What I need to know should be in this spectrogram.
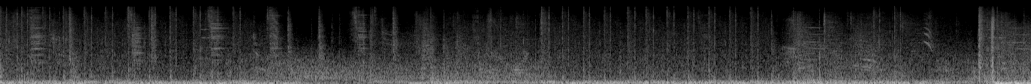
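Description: Naval guns fire in rapid bursts.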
